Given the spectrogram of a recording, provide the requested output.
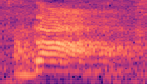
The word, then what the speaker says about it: the: ঠিক আছে আছে কি ডি এই ডি এইচ দেওয়া আছে তাহলে এটার উচ্চারণ কি হয়ে যাবে বলতো এইচটার উচ্চারণ কি দা তাহলে এর উচ্চারণ কি হয়ে যাবে দা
